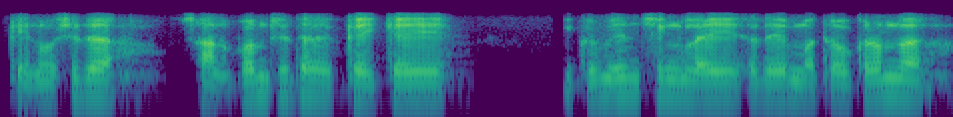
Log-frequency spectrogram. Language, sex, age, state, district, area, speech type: Manipuri, male, 30-45, Manipur, Churachandpur, rural, conversation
